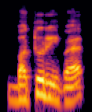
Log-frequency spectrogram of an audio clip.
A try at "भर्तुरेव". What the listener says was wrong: भर्तुरेव भर्तुरेव भर्तुरेव तकारस्य उपरि रेफस्य चिह्नः अस्ति, पश्यतु। भर्तुः एव भर्तुरेव।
